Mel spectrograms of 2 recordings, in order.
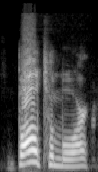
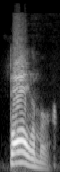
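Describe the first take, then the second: First: Every syllable is said clearly and separately. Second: The syllables are slurred and flattened together. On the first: "instead of saying Baltimore" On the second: "we just slur everything together"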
